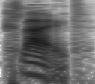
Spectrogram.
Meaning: 1. dress, gown (kind of woman's garment) 2. garment 3. clothes 4. pelt, plumage
- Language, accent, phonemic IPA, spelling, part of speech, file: German, Germany, /klaɪ̯t/, Kleid, noun, De-Kleid.ogg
